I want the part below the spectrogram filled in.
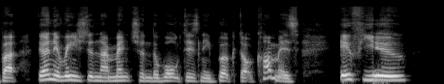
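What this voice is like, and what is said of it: British accent, slightly Americanized. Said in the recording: “You can understand a British accent ... you've become a little more Americanized, maybe”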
